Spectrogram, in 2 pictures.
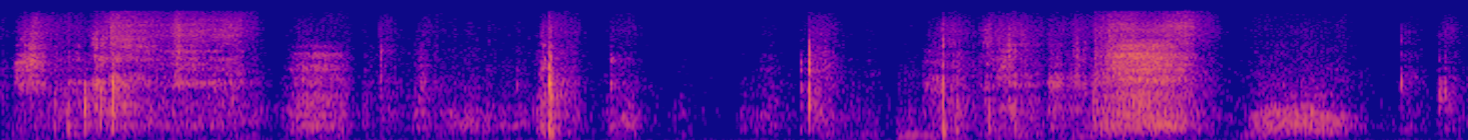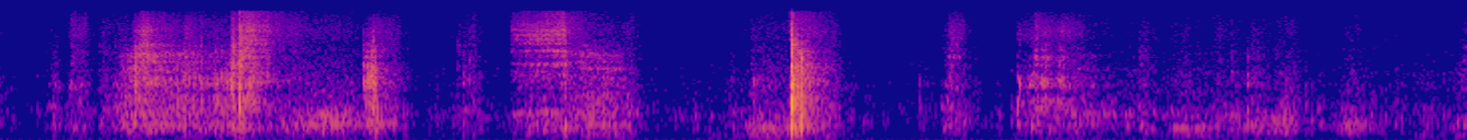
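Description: Faint, irregular rustling and swishing of thread being drawn through needle lace stitches and hands handling the paper-card backing, with a few sharp clicks, the loudest about eleven seconds in.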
